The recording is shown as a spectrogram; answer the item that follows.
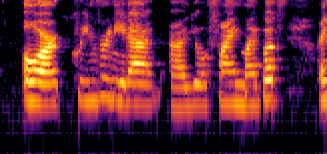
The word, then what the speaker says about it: Vernita: Well, okay, again, Queen Vernita, Queen, just the way it's spelled, Vernita, VERNITA.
